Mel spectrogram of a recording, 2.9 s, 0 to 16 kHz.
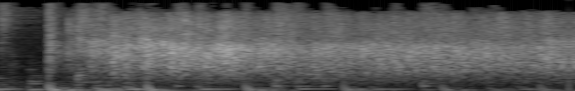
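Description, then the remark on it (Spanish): Sustained applause from a crowd, a dense steady wash of many hands clapping that starts abruptly and stays loud throughout, with some low rumbling beneath. “Y este aplauso porque la ciudad de Valladolid va a acoger este domingo la 20ª edición del Open de Valladolid de Aerostación Trofeo Diego Criado del Rey en el marco de estas ferias y fiestas de la Virgen de San Lorenzo.”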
